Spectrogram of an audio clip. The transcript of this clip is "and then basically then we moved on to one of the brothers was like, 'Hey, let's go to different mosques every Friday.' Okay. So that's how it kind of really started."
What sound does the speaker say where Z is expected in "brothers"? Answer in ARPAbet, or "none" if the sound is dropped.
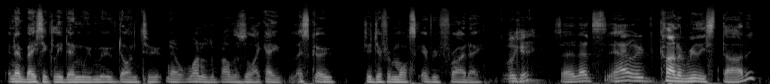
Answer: Z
